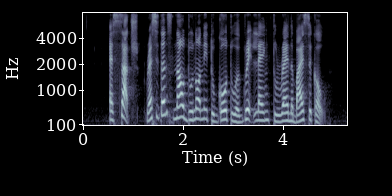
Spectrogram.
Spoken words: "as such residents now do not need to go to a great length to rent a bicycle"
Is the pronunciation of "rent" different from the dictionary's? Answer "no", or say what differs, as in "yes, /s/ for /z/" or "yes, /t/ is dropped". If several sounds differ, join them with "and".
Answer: yes, /t/ is dropped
